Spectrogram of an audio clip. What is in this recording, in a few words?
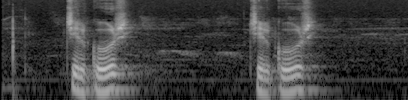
"chil kuuzhih", zapoteco teotitlan; chile guajillo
